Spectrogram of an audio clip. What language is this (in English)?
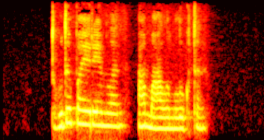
Mari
